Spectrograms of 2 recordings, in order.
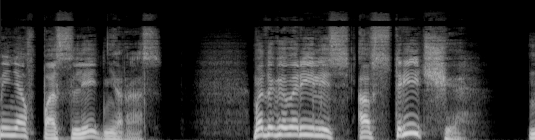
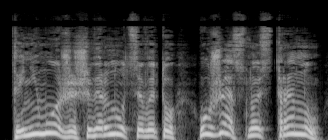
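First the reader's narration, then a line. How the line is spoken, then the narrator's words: Exclaiming. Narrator (Russian): воскликнула я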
